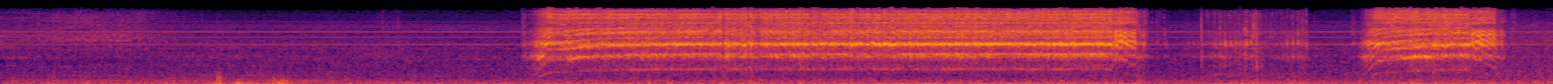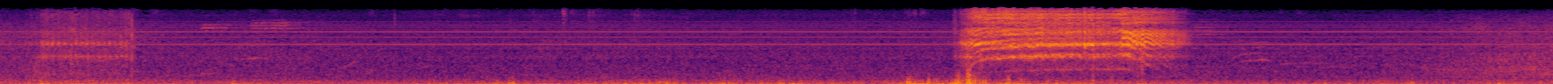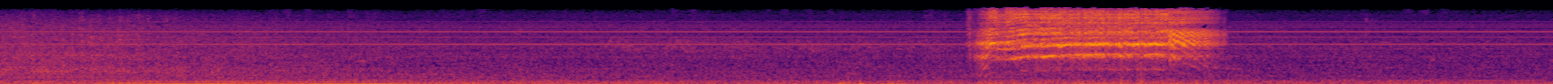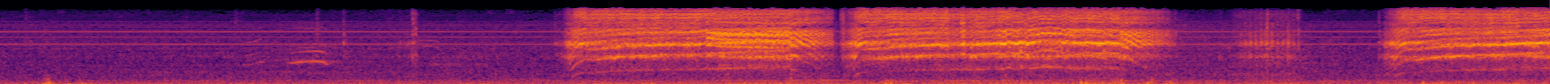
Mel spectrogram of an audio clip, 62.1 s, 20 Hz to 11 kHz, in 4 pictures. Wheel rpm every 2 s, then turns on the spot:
0, 0, 30, 160, 160, 110, 20, 70, 10, 0, 0, 0, 40, 80, 0, 0, 0, 0, 0, 0, 70, 90, 0, 0, 0, 0, 110, 100, 150, 20, 100.
16-18 58-60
